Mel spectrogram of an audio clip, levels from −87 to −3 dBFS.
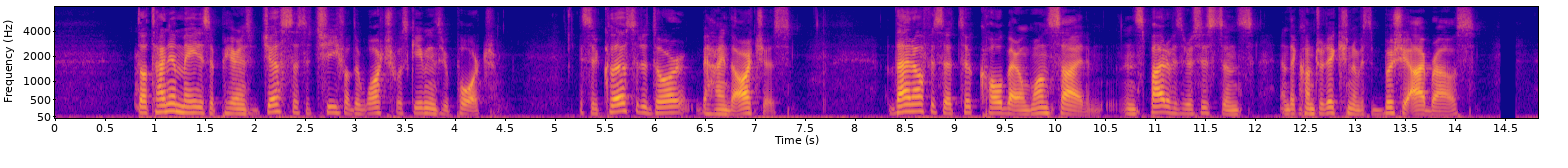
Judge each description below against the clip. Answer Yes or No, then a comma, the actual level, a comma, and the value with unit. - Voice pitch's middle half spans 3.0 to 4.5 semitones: Yes, average, 4.0 semitones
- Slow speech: No, average, 175 wpm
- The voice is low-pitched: No, medium, 145 Hz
